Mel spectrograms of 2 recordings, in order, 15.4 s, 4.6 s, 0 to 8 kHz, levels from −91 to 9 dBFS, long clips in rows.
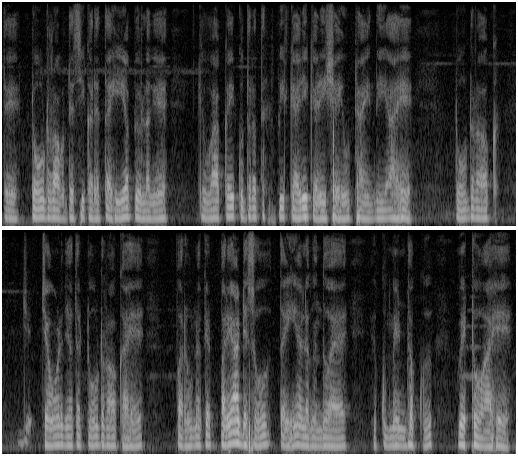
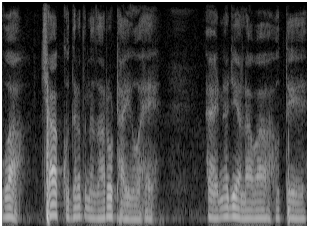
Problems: constant background noise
